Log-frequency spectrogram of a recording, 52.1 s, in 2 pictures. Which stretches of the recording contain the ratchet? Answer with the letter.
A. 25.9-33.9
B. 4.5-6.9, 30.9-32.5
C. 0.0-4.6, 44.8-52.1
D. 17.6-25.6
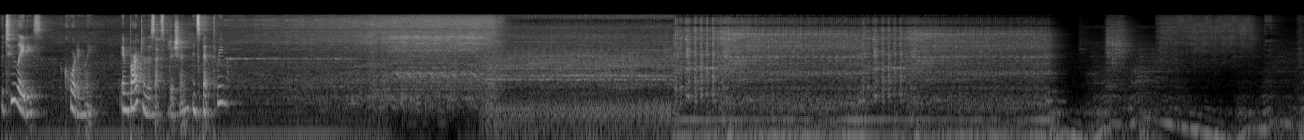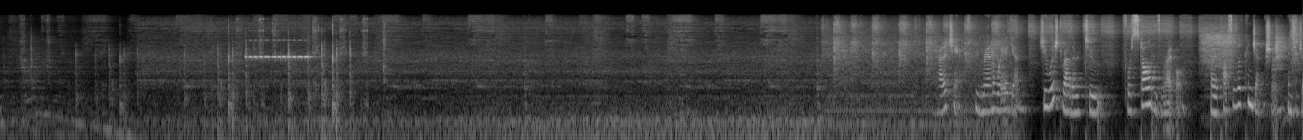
A.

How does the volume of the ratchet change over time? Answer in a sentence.
The loudness of the ratchet goes up.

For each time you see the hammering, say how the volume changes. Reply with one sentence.
You can't hear the hammering here.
